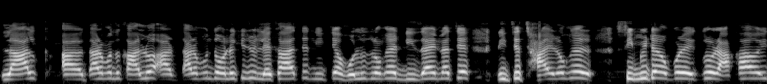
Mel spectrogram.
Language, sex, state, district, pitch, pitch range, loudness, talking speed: Bengali, male, West Bengal, Malda, 270 Hz, 250-280 Hz, -13 LUFS, 210 wpm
